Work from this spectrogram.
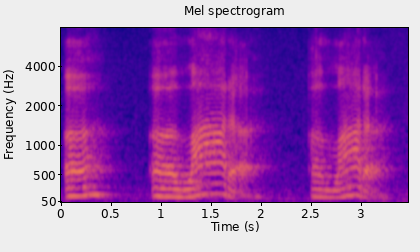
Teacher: A lotta people, if you still have an accent and you're just changing the whole a to a Spanish a, it won't work. The unstressed syllables change and they become more neutral, they become more, it gets different from Spanish vowels.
